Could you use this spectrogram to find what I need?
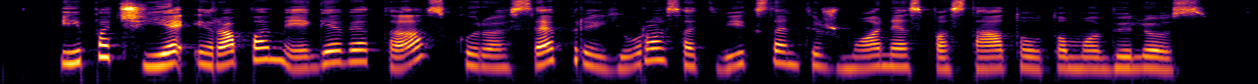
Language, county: Lithuanian, Klaipėda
